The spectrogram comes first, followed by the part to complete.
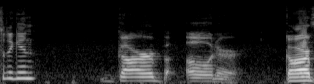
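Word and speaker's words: Garbodor: you pronounce it again Garb odor Garb it's literally just garbage and odor okay Garb odor okay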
